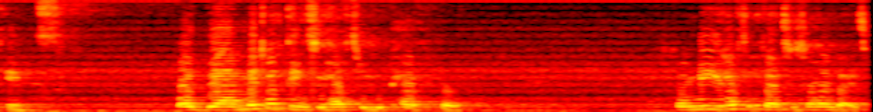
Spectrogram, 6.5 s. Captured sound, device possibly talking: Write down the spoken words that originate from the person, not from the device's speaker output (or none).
none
